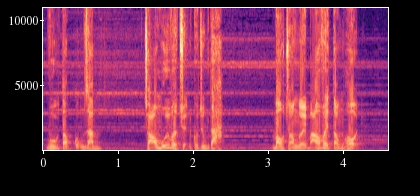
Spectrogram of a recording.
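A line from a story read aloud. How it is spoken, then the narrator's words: Angry. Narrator (Vietnamese): Tên cầm đầu tức giận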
